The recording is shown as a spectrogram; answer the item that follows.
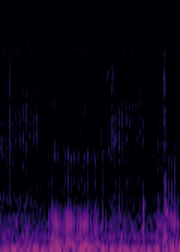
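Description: Domestic cat purring steadily and close to the microphone as it rubs its face against a person's face, a sign of a contented, affectionate cat.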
